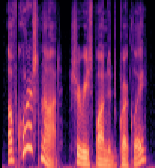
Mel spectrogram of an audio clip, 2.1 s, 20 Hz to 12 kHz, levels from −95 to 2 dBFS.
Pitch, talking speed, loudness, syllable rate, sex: 160 Hz, 175 wpm, -18 LUFS, 5.7 syllables/s, male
